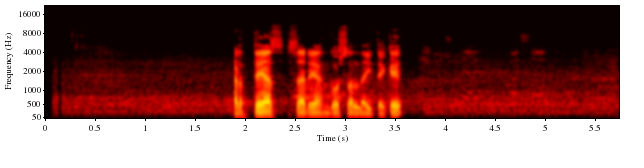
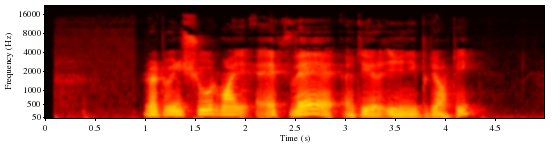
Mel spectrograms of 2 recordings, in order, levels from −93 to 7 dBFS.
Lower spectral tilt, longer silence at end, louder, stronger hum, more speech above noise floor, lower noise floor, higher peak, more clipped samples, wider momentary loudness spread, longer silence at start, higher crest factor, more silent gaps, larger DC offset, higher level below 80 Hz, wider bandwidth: second, -5 dB/octave vs -6.5 dB/octave; first, 2.2 s vs 0.7 s; second, -29 LUFS vs -26 LUFS; neither; about the same, 33 dB vs 36 dB; about the same, -61 dBFS vs -62 dBFS; about the same, -8 dBFS vs -8 dBFS; neither; first, 11 LU vs 7 LU; first, 1.9 s vs 0.1 s; first, 26 dB vs 20 dB; neither; neither; second, -68 dBFS vs -54 dBFS; second, 10.5 kHz vs 16 kHz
